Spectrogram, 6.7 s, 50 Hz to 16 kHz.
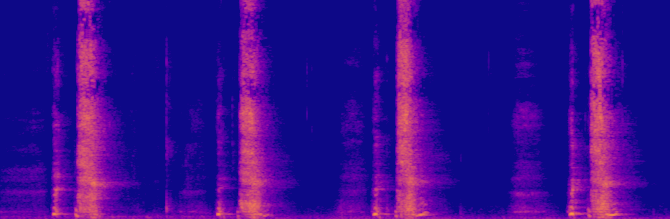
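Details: Allergic sneezing fit, mostly covered, blamed on cat hair: four sneezes in quick succession, each a sharp catch of breath then a forceful, partly muffled burst; 17 sneezes in all.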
